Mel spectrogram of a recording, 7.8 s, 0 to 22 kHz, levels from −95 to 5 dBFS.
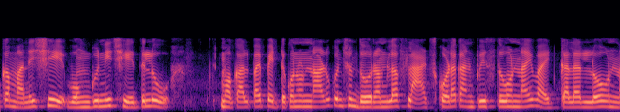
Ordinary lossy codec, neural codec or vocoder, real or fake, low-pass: MP3, 48 kbps; none; real; 5.4 kHz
